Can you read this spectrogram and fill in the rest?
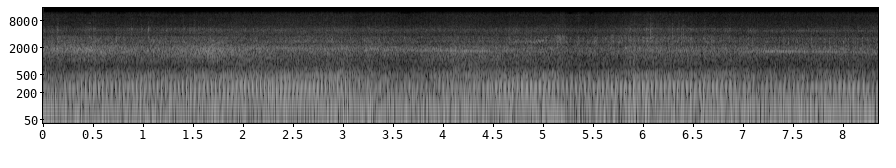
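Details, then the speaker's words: Honda Shadow 500 V-twin ridden under throttle with a rough clattering rattle that stops when the throttle is released. The cause was broken and loose flywheel bolts lacking the Loctite the manual calls for. "interesting okay so I'll throttle it stops yeah I let off the throttle it stops that makes me think it's in the gearbox"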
